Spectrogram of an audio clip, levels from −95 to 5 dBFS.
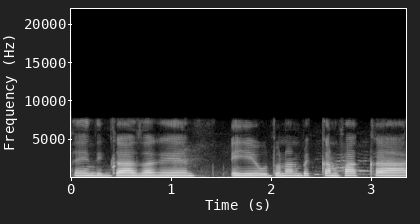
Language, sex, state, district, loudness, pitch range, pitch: Chakma, female, Tripura, Unakoti, -17 LUFS, 225-235 Hz, 230 Hz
